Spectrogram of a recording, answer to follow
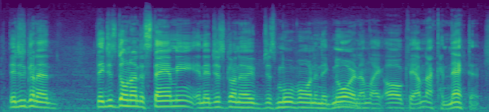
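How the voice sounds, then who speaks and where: With a slight Baltimore accent, a man talks at a very fast pace, his pitch fairly high and his intonation fairly even. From Baltimore, US East Coast. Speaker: comedian. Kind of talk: casual chat.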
